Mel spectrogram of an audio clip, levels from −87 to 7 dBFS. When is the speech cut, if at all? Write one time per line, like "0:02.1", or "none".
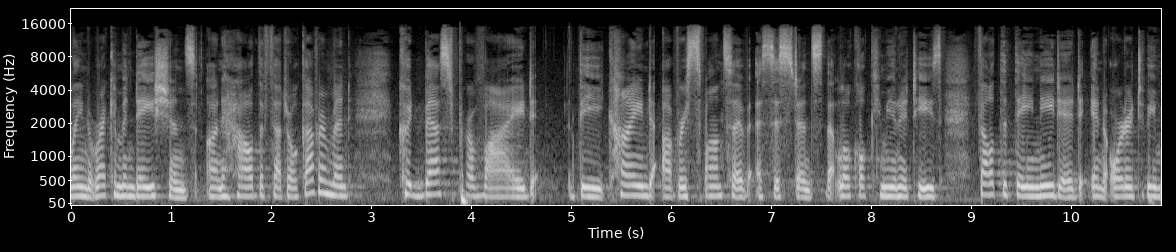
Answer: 0:03.2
